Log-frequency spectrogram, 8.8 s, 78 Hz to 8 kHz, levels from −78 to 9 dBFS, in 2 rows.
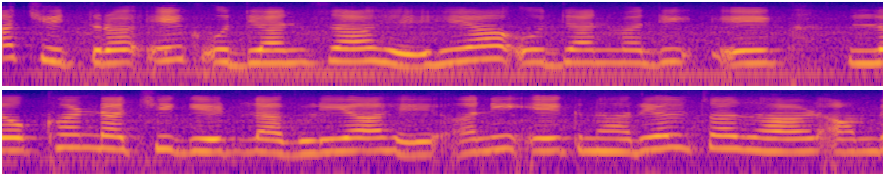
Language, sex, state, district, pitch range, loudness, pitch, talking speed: Marathi, female, Maharashtra, Pune, 275-310 Hz, -15 LUFS, 285 Hz, 130 wpm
